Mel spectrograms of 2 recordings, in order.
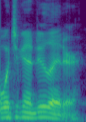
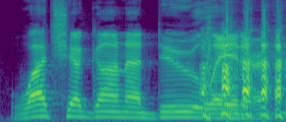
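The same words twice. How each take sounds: First: The question is spoken at a normal fast pace. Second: The question is spoken slowly but still run together.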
